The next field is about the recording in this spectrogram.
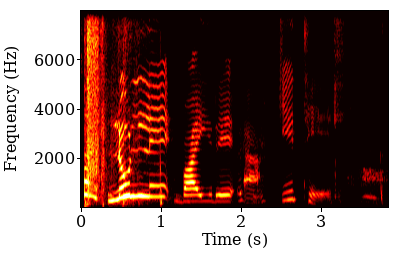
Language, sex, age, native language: Icelandic, female, 8, Icelandic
